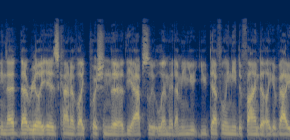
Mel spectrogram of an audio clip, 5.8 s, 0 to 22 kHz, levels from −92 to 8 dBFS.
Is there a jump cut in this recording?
no; 0 cuts

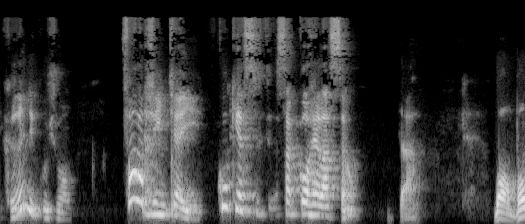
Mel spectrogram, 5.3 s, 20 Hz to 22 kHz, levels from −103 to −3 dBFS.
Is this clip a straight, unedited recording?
no; 2 cuts; at 1.4 s, 2.3 s

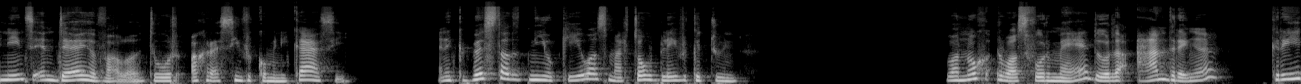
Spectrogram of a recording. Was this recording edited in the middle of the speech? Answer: yes; 1 cut; at 10.0 s

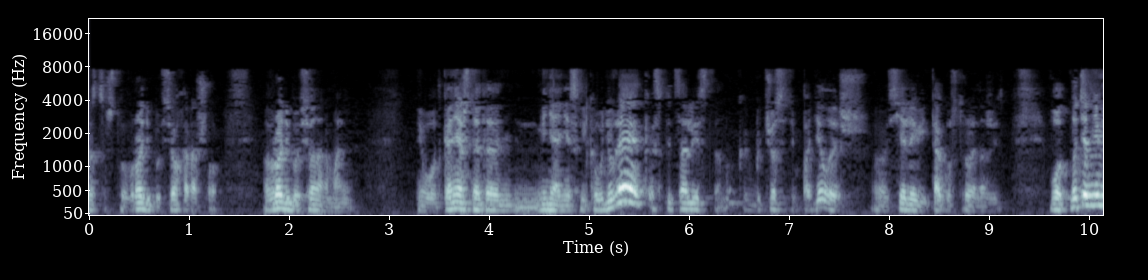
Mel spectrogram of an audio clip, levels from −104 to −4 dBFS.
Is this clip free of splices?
yes; 0 cuts

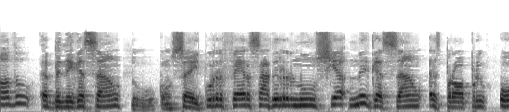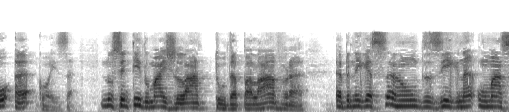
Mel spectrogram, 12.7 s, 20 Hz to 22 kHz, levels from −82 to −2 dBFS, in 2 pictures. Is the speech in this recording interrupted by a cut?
yes; 6 cuts; at 1.6 s, 2.6 s, 3.3 s, 4.4 s, 5.5 s, 6.8 s

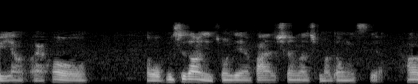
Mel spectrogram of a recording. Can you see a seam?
yes; 1 cut; at 1.5 s

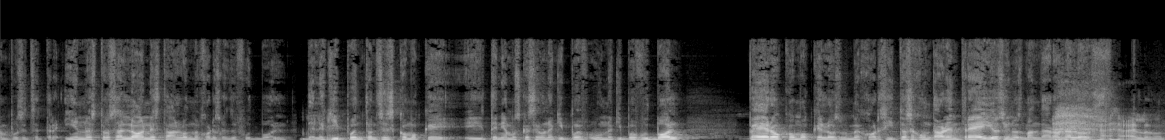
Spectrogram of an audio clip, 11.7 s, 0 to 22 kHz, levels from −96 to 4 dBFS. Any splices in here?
yes; 2 cuts; at 2.2 s, 2.9 s

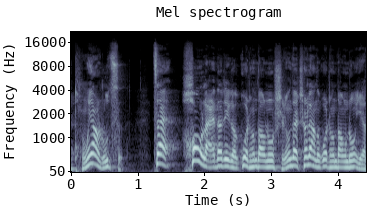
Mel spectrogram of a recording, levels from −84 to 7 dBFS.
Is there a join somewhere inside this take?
no; 0 cuts

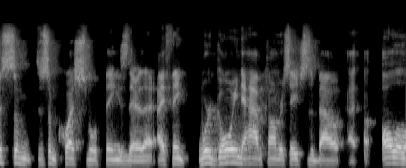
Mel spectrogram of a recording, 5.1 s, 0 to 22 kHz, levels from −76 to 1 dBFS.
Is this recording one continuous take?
no; 1 cut; at 2.4 s

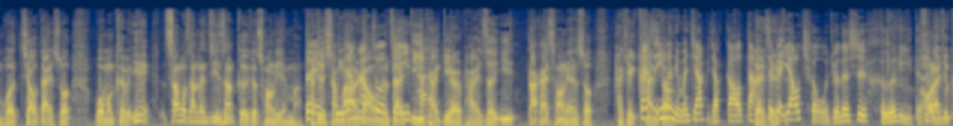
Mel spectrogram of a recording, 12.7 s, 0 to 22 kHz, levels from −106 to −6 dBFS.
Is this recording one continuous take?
no; 1 cut; at 2.1 s

